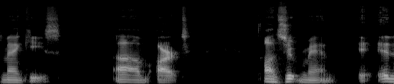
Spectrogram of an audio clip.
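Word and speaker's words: Mahnke: fan of doug i i believe it's pronounced monkeys um art on superman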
